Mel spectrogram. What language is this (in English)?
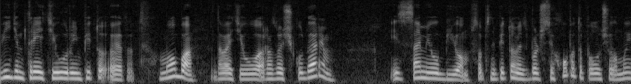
Russian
